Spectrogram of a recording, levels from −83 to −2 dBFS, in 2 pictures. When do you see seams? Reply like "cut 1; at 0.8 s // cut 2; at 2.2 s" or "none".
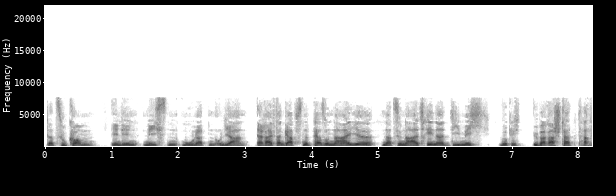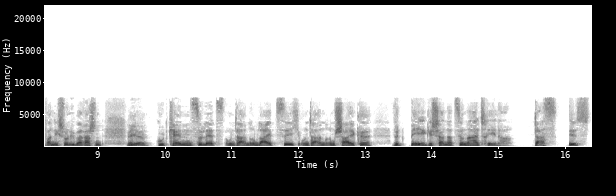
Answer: cut 1; at 8.0 s // cut 2; at 9.4 s // cut 3; at 10.9 s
